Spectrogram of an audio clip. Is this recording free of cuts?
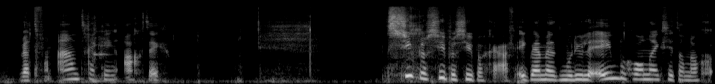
yes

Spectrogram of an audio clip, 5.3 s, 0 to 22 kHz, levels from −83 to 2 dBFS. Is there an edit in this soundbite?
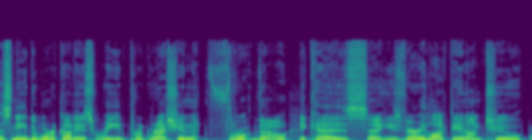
yes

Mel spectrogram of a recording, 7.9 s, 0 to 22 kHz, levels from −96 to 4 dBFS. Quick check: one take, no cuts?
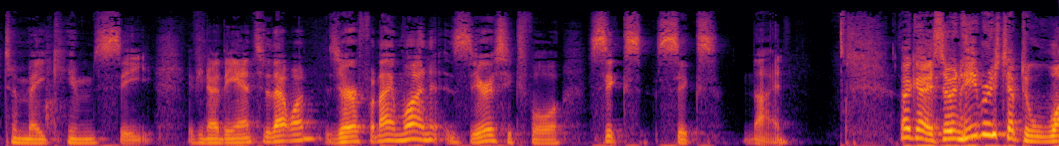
yes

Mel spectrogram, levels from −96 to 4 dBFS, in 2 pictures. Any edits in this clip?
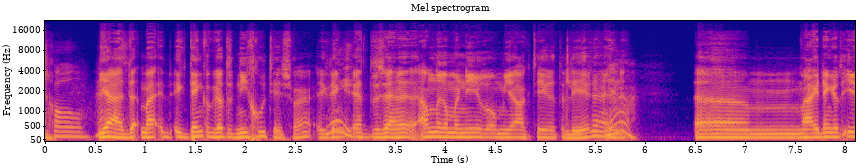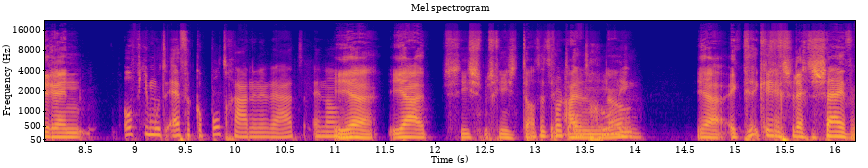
yes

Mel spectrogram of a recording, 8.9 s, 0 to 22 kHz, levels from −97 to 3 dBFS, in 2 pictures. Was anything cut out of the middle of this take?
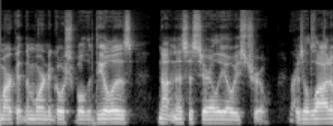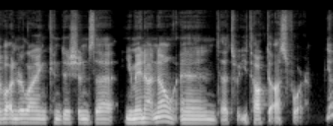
yes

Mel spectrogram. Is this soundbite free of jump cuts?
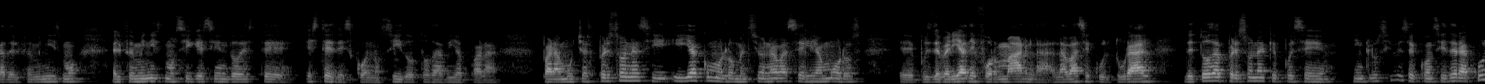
yes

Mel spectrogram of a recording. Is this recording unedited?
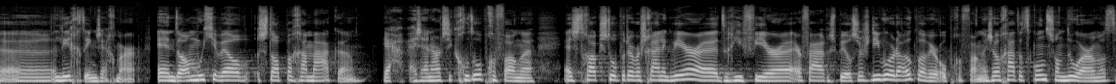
no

